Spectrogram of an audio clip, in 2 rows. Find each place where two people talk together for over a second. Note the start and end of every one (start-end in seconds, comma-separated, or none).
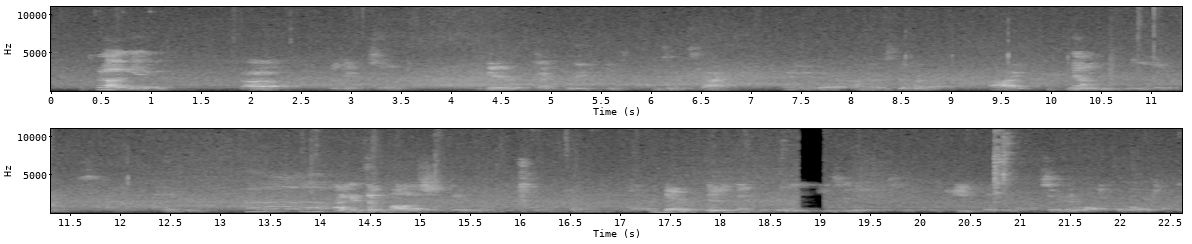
none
